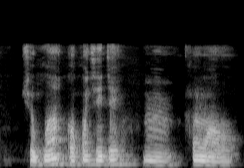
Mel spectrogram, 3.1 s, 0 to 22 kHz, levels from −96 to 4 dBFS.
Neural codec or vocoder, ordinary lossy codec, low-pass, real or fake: codec, 44.1 kHz, 7.8 kbps, Pupu-Codec; none; 7.2 kHz; fake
